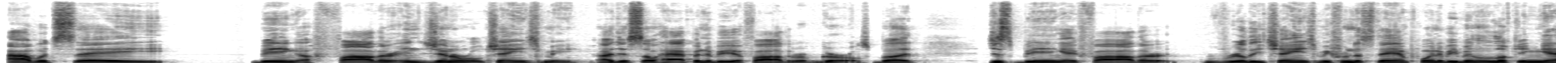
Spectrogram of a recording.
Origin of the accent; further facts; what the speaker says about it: Washington, District of Columbia, United States; now in Durham, United States; I grew up in Washington, D.C.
